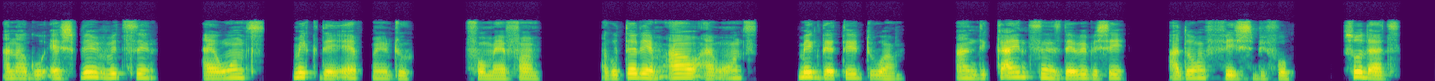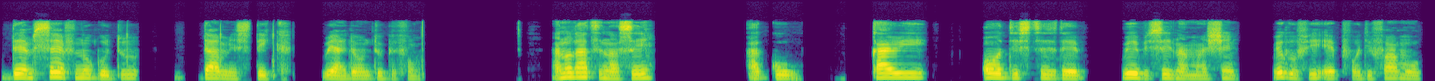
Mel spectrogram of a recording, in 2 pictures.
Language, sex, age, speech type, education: Nigerian Pidgin, female, 15-29, spontaneous, tertiary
